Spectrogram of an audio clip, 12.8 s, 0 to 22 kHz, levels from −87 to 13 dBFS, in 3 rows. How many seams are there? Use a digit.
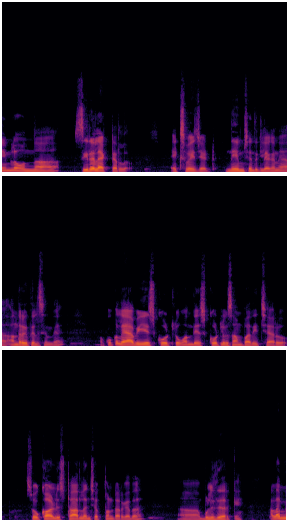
1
